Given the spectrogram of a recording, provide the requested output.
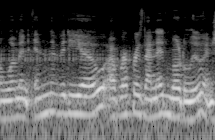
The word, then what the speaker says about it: Modalu: in the video represented Modalu, and she said it Modalu, not Modalu or any of those other pronunciations I've heard.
